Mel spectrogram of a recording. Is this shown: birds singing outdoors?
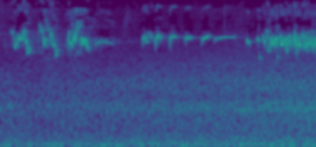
yes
